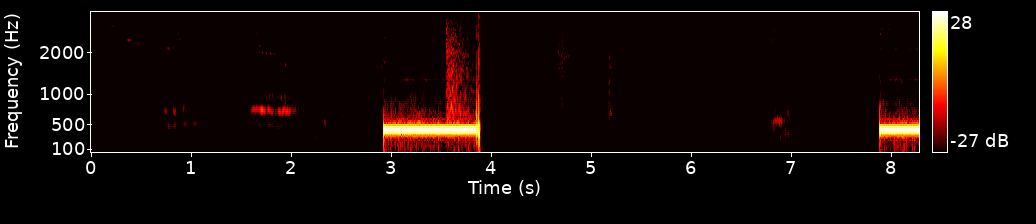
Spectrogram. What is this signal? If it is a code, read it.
Ringback tone (Europe, 425 Hz), with speech.
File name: out- -2002- - - .61534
